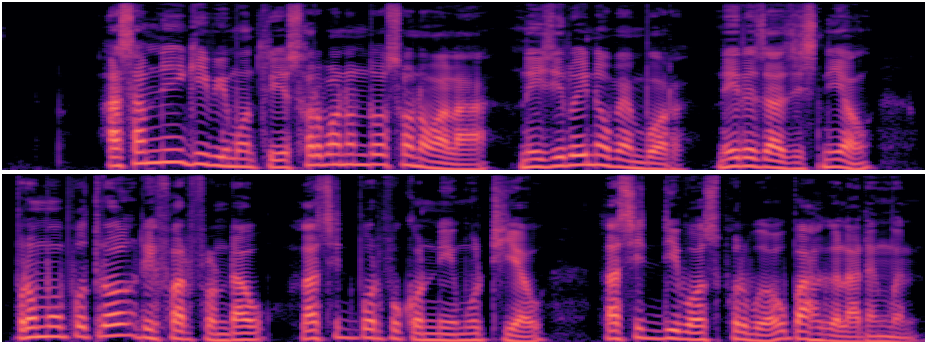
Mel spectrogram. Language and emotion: Bodo, neutral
